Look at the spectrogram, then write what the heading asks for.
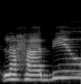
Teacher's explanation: Macam dia masukkan tanwin pertama ke dalam waw. Besertanya dengung lah. Dengung mesti 2 harakat minimum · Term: idgham ma'al gunnah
